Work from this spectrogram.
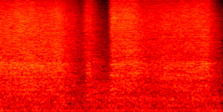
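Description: Verb Ghost Dry Oil misted from a small spray bottle, a soft close hiss lasting about a second, a brief pause, then a second longer spray, quiet and alone.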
